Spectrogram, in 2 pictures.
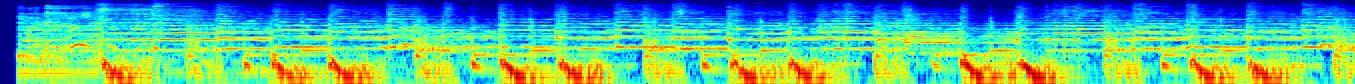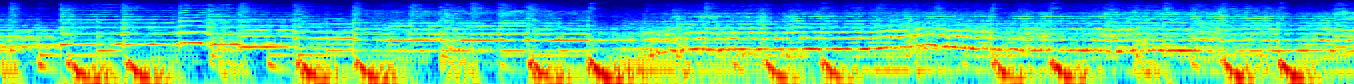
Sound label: movie emotional bgm; janaki weds sriram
